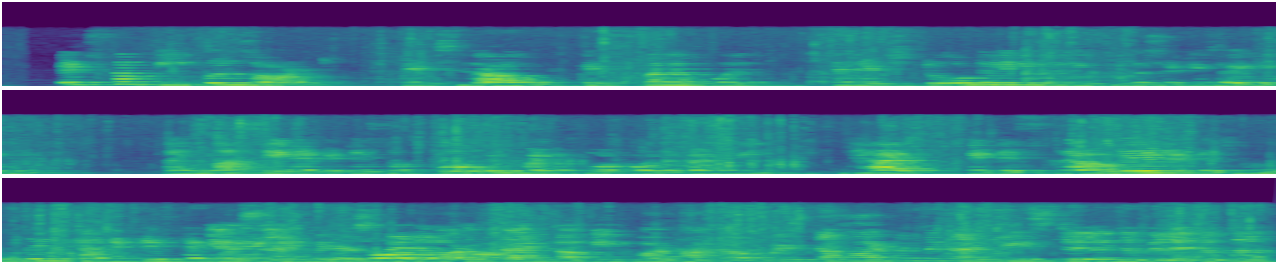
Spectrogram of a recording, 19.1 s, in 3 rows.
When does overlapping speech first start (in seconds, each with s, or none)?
13.7 s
